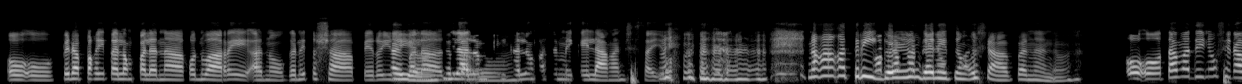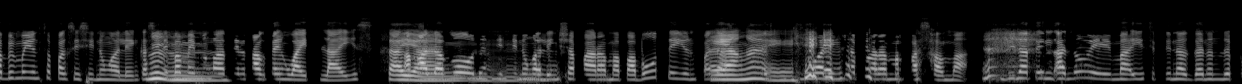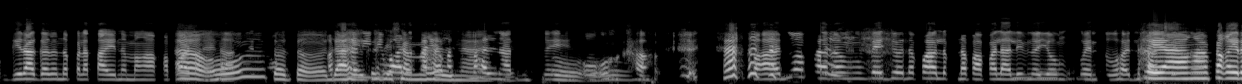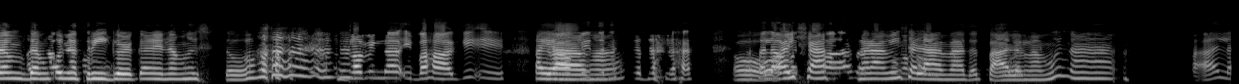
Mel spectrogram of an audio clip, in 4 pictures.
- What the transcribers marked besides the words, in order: distorted speech; static; laugh; other background noise; chuckle; giggle; tapping; laugh; laughing while speaking: "grabe"; laughing while speaking: "natin"; laugh; chuckle; laughing while speaking: "danas na danas"
- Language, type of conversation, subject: Filipino, unstructured, Ano-anong mga babalang palatandaan ang dapat bantayan sa isang relasyon?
